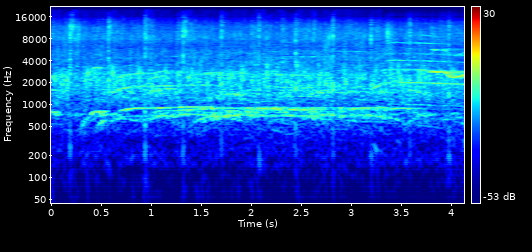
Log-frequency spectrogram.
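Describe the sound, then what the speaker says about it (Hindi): Studio audience applause on the KBC (Kaun Banega Crorepati) game show, a dense, steady wash of many hands clapping at full strength throughout, with a faint sustained tone running beneath. "रणदीप, तालियों के साथ हम आपका अभिनंदन करते हैं।"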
